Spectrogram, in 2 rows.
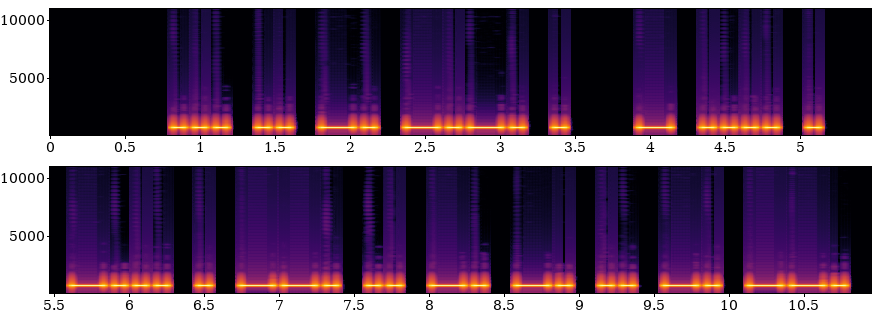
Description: Morse code, heard as a keyed tone, about 17 wpm, 700 Hz. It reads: SINCE THE BEGINNING
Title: Sets of 5 Words Encore2 17wpm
